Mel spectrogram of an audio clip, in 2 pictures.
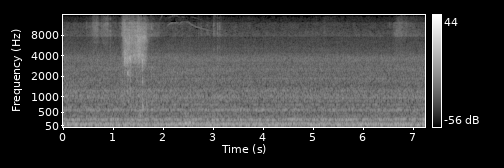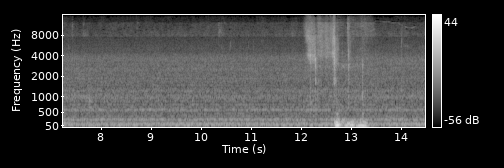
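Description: A sheet of paper rustles as it is shifted.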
